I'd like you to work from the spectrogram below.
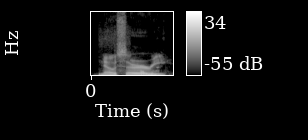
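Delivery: usual speaking voice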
